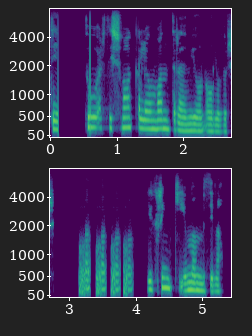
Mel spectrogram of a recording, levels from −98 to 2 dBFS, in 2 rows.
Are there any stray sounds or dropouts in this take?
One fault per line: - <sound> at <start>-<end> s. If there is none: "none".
- laugh at 3.1-4.0 s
